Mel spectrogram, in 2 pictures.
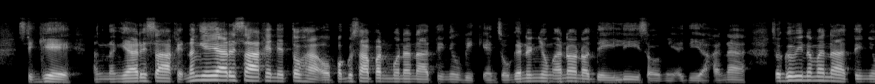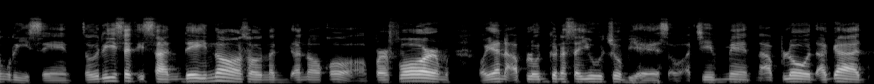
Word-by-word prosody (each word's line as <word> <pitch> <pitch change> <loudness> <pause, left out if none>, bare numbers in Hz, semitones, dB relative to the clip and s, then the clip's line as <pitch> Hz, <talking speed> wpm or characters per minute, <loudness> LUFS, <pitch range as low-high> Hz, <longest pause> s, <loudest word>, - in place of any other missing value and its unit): Sige, 125 +2 +1 0.2
ang 120 - -13
nangyari 145 +5 +3
sa'kin, 150 -3 +4
nangyayari 195 +2 +7
sa'kin 175 -3 +7
ito, 155 +1 0
ha, 130 -6 +2
oh, 105 - -5
pag-usapan 145 -1 +1
muna 140 -1 -2
natin 125 -1 -3
yung 115 - -11
weekend. 100 0 -11
So 105 - -8
gano'n 135 +5 -1
yung 150 -1 -5
ano 140 +3 +1
'no, 135 -4 0
daily. 110 +1 -8
So, 95 -3 -8
may 95 0 -16
idea 95 +1 -11
ka 100 - -9
na. 110 +1 -6 0.2
So, 165 - -3
gawin 190 +2 +2
naman 185 -2 -1
natin 135 -3 -1
yung 125 -3 -11
recent, 100 -1 -8
so 110 - -8
recent 160 0 -1
is 130 - -4
Sunday 125 +5 +1
'no. 155 -3 +1
So, 115 -3 -4
nag 110 -2 -11
ano 110 -1 -8
ako, 120 - -9 0.3
oh, - - -26
perform. 140 +2 +3 0.2
Oh, - - -14
'yan 135 0 -1
na-upload 125 0 -6
ko - - -3
na - - -5
sa 130 - -4
YouTube, 130 0 -6
yes, - - -6
oh, - - -19
achievement, 115 +1 -9
na-upload 130 +3 -3
agad, 120 +1 +1
130 Hz, 185 wpm, -23 LUFS, 115-150 Hz, 0.3 s, nangyayari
